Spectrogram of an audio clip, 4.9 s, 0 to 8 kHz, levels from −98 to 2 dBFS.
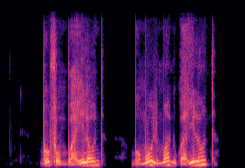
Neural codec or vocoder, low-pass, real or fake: codec, 16 kHz, 6 kbps, DAC; 7.2 kHz; fake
